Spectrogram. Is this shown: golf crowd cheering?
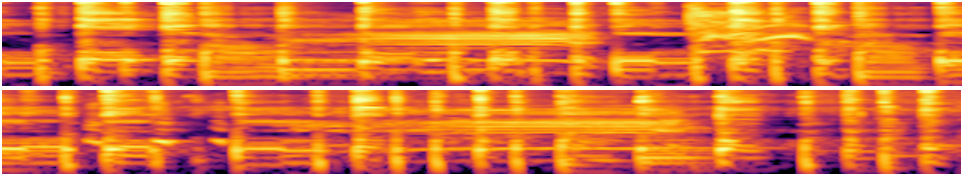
no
